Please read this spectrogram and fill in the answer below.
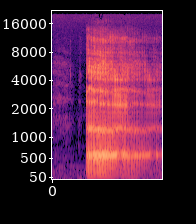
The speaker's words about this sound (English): I'm going to start farting and burp.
